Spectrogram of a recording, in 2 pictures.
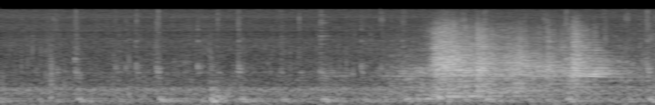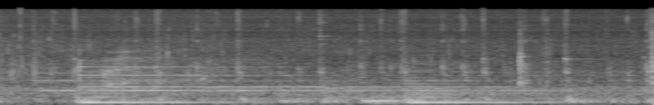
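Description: A loud rush of hissing noise about three seconds in, lasting about a second, as the heavy lid comes off a black cast-iron cauldron (gamasot) and steam pours out of the boiling chicken broth. Background music with held notes over a bass line comes in about five seconds in.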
